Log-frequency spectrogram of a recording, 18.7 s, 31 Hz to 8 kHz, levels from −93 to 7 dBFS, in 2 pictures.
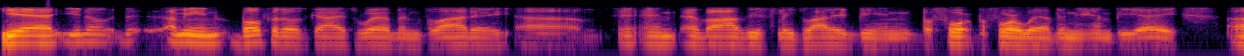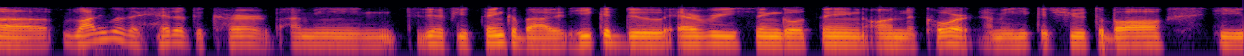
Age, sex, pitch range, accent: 50-69, male, 105-125 Hz, American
